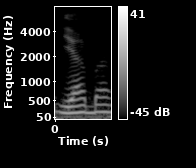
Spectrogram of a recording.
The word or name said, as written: yaba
